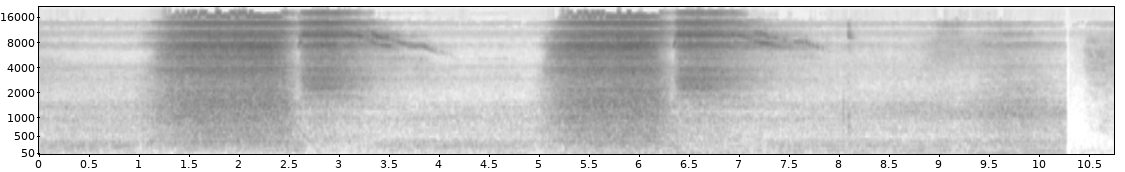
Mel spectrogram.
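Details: Close-miked recording of a running travel CPAP machine: steady airflow hiss and fan whir rising and falling with simulated breaths, showing typical travel CPAP machine noise.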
